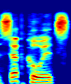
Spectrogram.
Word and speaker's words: Sepkowitz: Sepkowitz.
